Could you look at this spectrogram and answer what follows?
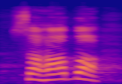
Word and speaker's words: صحابہ: صحابہ. صاد کے اوپر فتح ہے، صاد کے نیچے زیر ہے.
